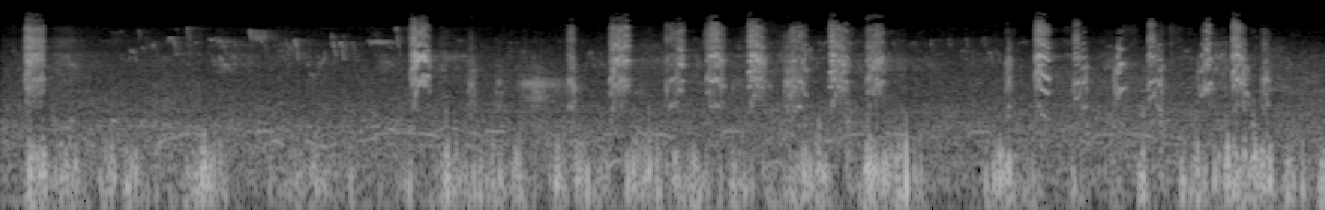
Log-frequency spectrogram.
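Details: A pet monk parakeet kept in a house gives sharp, harsh squawks and clipped chatter in quick bursts, some only a fraction of a second apart, over a low indoor murmur.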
